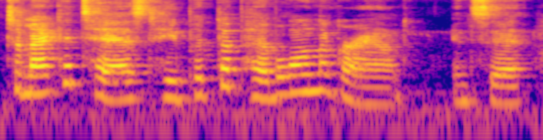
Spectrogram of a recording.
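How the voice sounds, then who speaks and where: A young woman reading a picture book aloud to children, expressive and pausing to ask them questions. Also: a little high, slight background noise. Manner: expressive, asks listeners questions. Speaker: children's story reader.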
